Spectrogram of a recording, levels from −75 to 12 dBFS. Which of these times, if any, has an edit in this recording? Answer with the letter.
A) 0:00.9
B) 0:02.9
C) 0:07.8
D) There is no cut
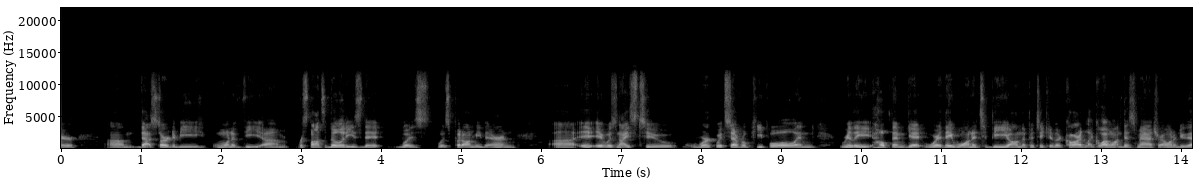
C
